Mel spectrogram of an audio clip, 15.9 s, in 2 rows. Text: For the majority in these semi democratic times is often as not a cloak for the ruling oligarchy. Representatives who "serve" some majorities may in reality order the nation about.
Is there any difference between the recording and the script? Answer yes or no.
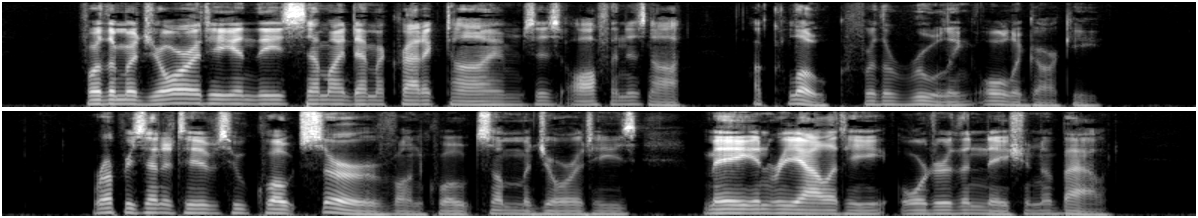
no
